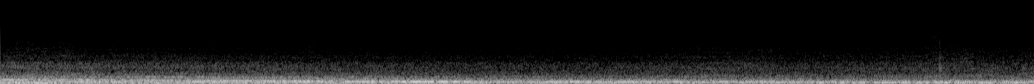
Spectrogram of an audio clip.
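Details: 2018 Honda CR-V, lifted, noise since new: steady low droning hum under road rumble, loudest 25–50 mph, absent with front wheels raised; dealers couldn't replicate, owner suspects hub assembly or tires; humming noise while driving.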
